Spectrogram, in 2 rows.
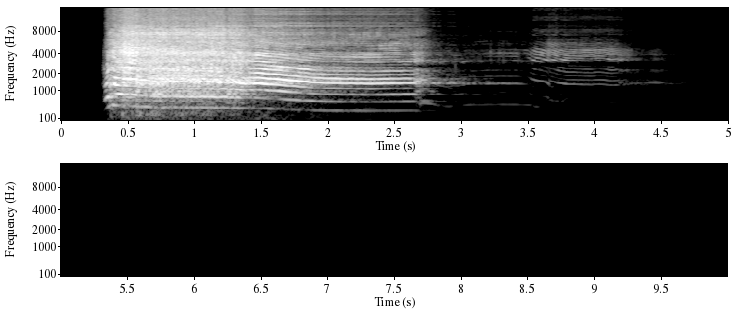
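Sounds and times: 
man screaming intensely: 0.4s - 3.0s.

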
